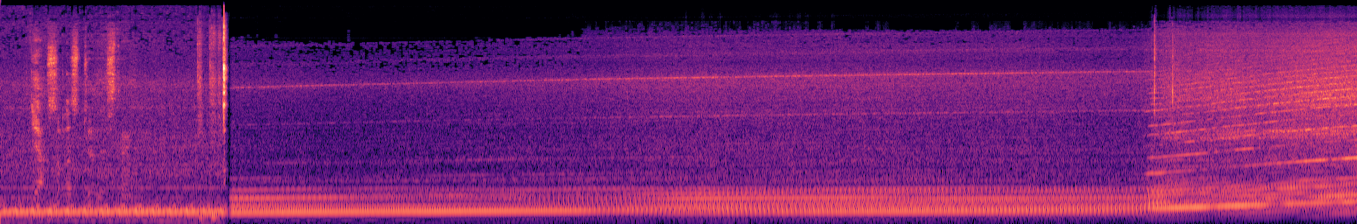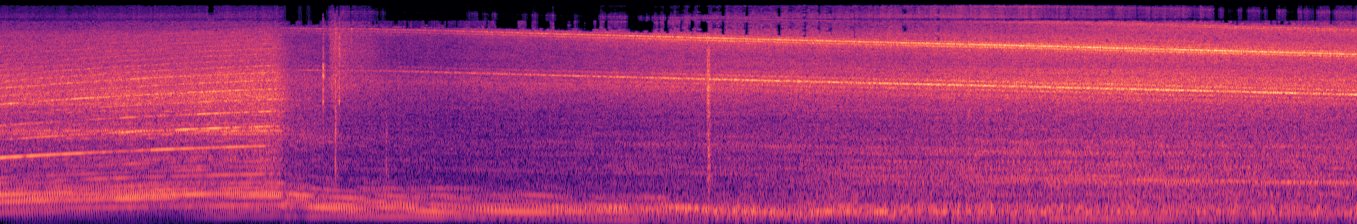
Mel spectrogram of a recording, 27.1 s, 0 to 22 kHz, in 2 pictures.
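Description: A turbocharged car making about 367 horsepower on a tuning dyno gives a loud, steady engine drone that climbs in a rising rev sweep partway through, then settles into a sustained roar.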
